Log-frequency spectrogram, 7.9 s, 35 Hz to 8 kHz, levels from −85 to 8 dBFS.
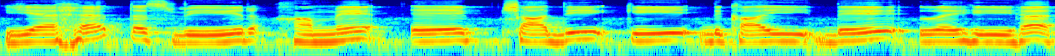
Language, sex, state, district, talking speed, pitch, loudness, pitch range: Hindi, male, Punjab, Fazilka, 75 wpm, 150 Hz, -14 LUFS, 145-165 Hz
